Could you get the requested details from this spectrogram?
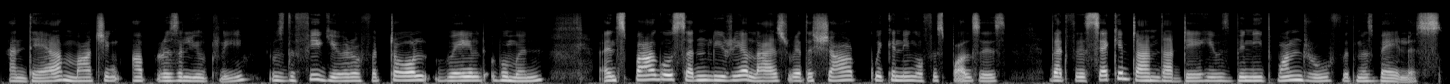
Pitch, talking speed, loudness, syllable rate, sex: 175 Hz, 160 wpm, -18 LUFS, 4.8 syllables/s, female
